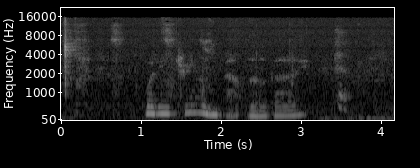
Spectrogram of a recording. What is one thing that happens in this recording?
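A newborn baby coos and babbles softly close by.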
